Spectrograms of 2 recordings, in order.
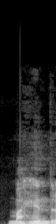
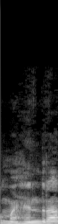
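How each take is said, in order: First: महेंद्र ending on a short "dra", no long aa; correct short ending. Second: महेंद्रा ending in a full long "aa"; wrong final long aa. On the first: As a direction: keep the last vowel of महेंद्र very short. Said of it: "इसको महेंद्रा नहीं पढ़ेंगे". (महेंद्र, अंत में छोटा "द्र") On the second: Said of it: "नहीं पढ़ेंगे". (महेंद्रा, आख़िर में लंबा "आ") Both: Shown as a demonstration.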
